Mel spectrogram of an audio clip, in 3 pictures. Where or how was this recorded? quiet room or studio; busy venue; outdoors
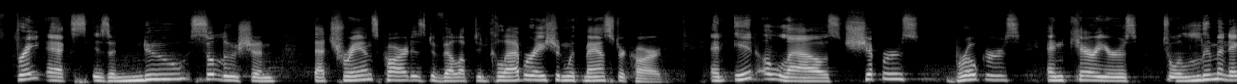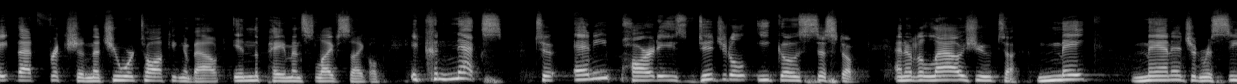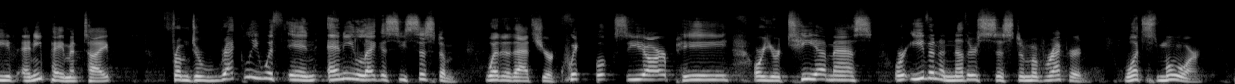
busy venue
